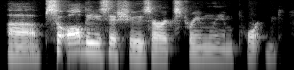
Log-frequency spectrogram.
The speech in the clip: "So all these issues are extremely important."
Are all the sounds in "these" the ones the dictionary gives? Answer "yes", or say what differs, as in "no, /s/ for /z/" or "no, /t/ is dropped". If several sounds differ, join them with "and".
yes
